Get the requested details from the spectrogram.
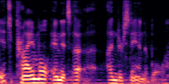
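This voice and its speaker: There is audible room echo and noticeable background noise. Through it, a man speaks at a medium pitch. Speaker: accepting award on author's behalf. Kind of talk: award acceptance speech. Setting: stage with audience. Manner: halting.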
